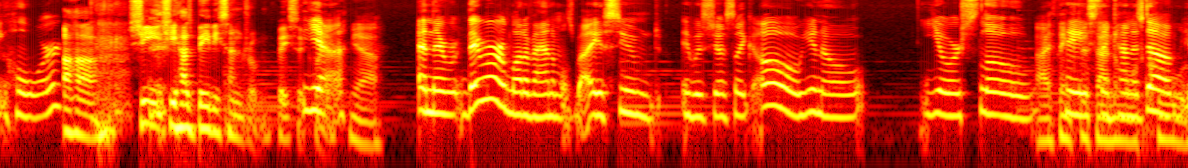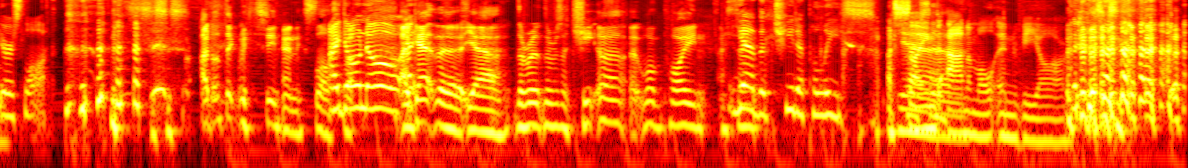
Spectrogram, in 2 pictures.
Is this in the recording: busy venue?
no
